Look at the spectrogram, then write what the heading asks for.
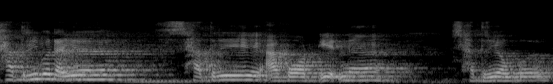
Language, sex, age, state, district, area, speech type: Bodo, female, 60+, Assam, Chirang, rural, spontaneous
